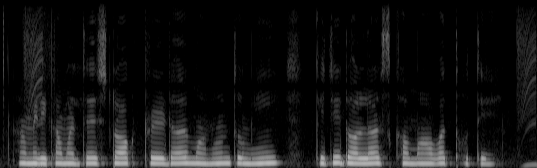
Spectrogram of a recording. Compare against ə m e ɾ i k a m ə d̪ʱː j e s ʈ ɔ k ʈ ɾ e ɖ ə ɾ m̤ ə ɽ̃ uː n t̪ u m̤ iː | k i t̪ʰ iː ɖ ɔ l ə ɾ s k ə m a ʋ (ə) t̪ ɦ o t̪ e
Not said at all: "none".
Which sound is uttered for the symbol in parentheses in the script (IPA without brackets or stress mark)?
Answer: ə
